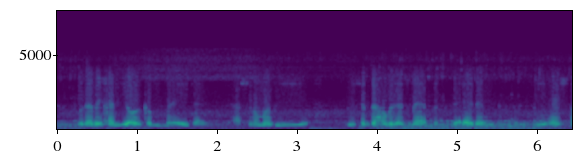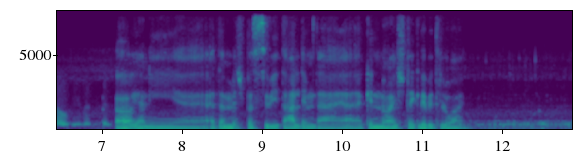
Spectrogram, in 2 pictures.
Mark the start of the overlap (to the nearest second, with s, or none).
none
